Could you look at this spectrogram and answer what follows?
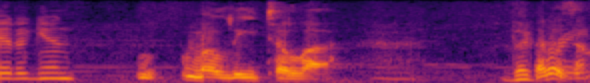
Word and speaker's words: Melitele: Melitele.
